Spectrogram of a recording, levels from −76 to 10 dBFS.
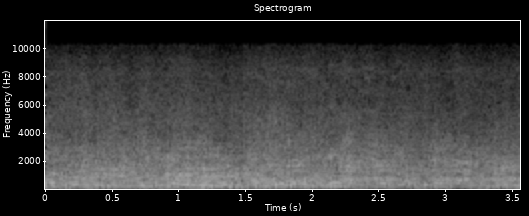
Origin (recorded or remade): remade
